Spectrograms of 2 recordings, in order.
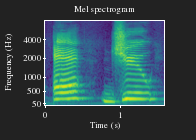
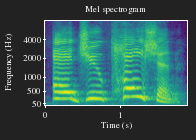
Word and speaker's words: education: I realize this word is spelled with a D, but we don't pronounce a D. We pronounce the D as a J, J.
